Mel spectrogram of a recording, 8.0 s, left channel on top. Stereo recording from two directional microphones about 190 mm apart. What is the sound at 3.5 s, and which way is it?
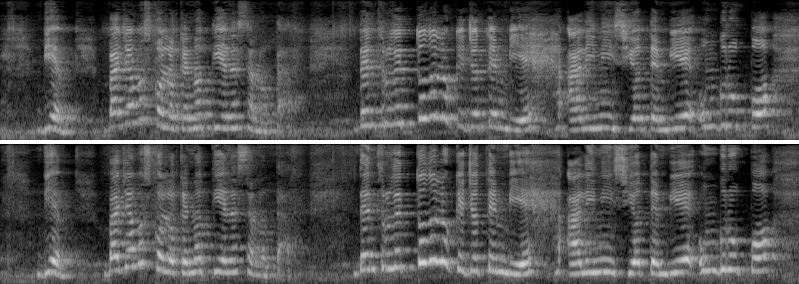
A woman's voice, 50° right (ahead or behind).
